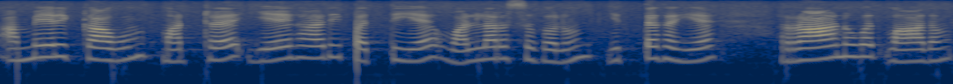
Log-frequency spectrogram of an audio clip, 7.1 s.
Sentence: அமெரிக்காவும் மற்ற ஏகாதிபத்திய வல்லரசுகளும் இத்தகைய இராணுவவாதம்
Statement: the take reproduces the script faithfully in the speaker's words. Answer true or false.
true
